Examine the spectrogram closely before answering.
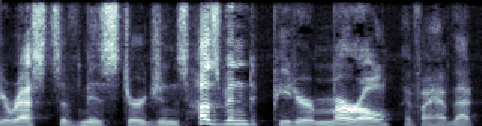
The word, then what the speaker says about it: Murrell: independence after the arrests of Ms sturgeon's husband Peter Murrell if I have that pronunciation correct m-u-r-r-e-l-l the party's former Chief Executive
